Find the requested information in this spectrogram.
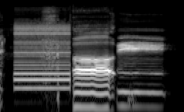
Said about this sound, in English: Okay, this is kind of awful, actually. I kind of hate this a lot. I hope you edit in the sound effect of the buzz, because it's awful.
